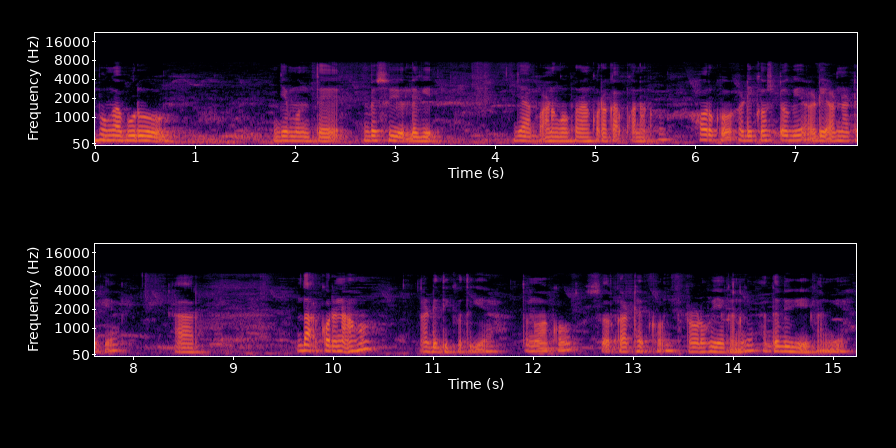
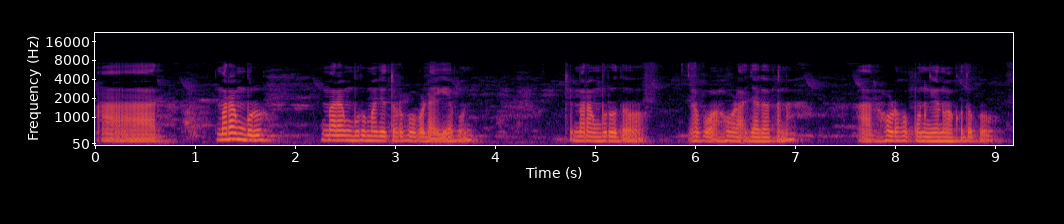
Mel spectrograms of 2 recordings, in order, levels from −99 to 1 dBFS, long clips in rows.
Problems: background sounds at intervals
